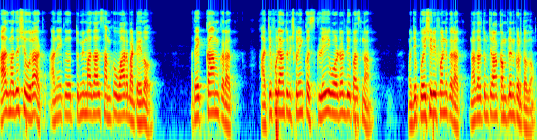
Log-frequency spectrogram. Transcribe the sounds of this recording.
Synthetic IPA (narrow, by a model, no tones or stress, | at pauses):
ad͡zmad͡zʱəɕewɾaka̰ɽ̃ikt̪um̤iːmad͡zʱad͡zsamkəʋaɾbaʈəjlɔ̰ | at̪aekːamkəɾat̪̚ | hat͡ɕefuɽjãmt̪umt͡ɕi̥kəɽẽkəsliʋɔɾɖəɾd̪iwpat͡sna̰ | m̤əɳd͡zepəjɕiɾifəɳɖkəɾat̪̚nad͡zalat̪umt͡ɕiɾãakəmplenʈkəɾt̪alɔ̰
